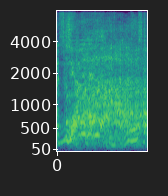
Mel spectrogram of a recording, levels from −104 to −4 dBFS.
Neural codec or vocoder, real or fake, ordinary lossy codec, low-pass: codec, 16 kHz, 16 kbps, FreqCodec, smaller model; fake; none; none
